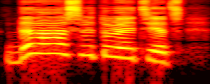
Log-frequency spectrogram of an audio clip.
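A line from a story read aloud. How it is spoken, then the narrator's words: Laughing. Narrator (Russian): смеясь промолвил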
